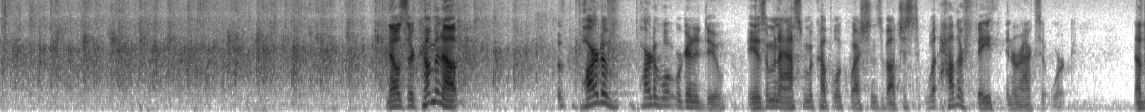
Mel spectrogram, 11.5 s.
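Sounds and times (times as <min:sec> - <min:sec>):
church audience applauding: 0:00.0 - 0:06.5
speech: 0:03.8 - 0:04.8, 0:05.6 - 0:10.8.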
